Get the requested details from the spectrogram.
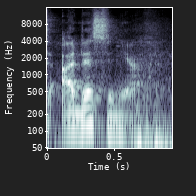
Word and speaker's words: Adesanya: Yeah, and we've been saying his name wrong, apparently. He's been actually pretty adamant about it. It's Adesanya.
